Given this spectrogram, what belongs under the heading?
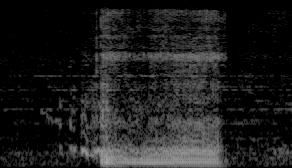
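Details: Boxer puppy asleep after a long day of playing gives a single drawn-out, buzzing, rough, fluttering snore about a second long: snoring.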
